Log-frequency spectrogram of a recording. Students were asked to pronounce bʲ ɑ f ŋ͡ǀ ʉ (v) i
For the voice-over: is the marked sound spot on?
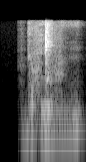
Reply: yes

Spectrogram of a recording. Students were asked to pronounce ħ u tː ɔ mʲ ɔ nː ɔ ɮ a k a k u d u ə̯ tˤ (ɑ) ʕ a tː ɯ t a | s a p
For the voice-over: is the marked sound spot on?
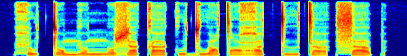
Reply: no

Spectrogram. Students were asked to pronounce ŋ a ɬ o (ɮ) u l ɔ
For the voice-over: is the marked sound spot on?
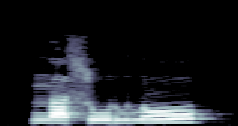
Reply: no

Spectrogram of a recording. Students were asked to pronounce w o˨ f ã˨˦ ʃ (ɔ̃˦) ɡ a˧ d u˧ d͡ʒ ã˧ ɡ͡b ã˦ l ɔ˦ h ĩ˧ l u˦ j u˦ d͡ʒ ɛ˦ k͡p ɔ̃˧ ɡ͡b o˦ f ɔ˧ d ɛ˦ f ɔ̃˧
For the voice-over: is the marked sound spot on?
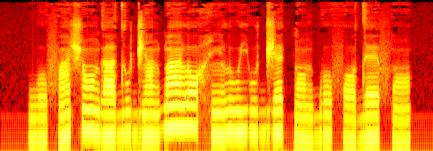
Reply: yes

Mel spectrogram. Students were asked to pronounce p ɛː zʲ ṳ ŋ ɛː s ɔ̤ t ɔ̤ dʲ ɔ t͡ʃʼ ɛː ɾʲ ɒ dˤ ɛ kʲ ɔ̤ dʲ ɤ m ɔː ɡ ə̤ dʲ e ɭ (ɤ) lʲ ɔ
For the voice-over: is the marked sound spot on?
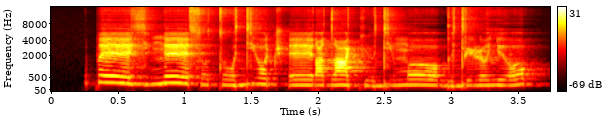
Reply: yes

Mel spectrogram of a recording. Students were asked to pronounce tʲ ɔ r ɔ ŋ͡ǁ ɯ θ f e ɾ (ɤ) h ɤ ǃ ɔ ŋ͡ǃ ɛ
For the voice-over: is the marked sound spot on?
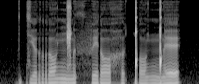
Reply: no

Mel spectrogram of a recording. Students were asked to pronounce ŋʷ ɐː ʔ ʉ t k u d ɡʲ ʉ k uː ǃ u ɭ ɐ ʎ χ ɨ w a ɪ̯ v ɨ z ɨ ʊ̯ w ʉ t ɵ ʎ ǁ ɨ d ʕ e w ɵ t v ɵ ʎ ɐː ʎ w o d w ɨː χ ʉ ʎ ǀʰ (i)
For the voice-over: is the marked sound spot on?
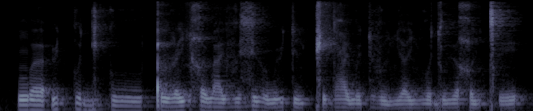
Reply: no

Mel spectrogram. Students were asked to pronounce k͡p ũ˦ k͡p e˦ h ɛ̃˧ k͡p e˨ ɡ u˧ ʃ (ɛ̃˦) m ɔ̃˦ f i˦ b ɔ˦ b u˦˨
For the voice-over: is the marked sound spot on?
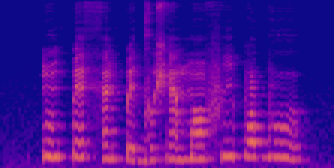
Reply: no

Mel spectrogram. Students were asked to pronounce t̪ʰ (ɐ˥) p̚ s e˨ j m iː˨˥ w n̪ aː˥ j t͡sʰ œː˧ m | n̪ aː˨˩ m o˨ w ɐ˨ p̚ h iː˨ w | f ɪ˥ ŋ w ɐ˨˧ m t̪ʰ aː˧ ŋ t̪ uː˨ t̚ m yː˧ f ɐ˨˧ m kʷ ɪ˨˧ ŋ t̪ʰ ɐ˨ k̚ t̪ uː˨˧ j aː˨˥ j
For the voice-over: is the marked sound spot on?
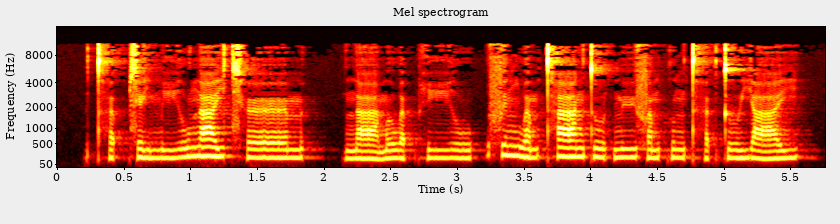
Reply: no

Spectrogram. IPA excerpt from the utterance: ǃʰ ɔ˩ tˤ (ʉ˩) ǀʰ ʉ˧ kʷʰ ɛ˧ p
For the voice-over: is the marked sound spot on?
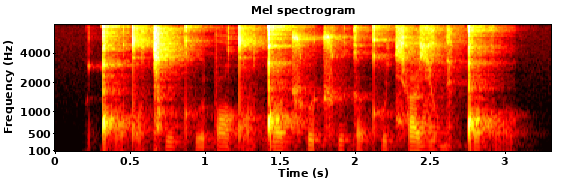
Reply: no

